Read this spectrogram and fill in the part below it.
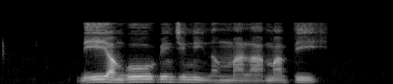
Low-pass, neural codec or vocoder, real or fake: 7.2 kHz; codec, 16 kHz, 0.9 kbps, LongCat-Audio-Codec; fake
